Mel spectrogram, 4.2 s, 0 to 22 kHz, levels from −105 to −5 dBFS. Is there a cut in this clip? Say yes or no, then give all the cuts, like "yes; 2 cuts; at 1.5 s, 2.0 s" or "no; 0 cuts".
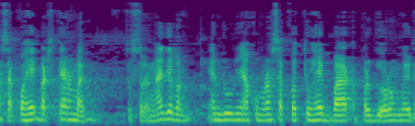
yes; 1 cut; at 2.0 s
